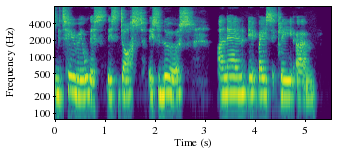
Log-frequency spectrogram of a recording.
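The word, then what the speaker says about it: loess: is material that is called L which is spelled really weird it's l o s anyway so the idea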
